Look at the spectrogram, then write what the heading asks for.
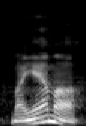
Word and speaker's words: Miami: Miami is pronounced Miami by Southerners.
